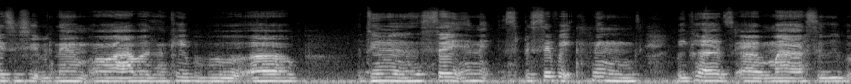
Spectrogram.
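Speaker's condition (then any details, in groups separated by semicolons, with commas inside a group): Cerebral palsy; hard of hearing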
